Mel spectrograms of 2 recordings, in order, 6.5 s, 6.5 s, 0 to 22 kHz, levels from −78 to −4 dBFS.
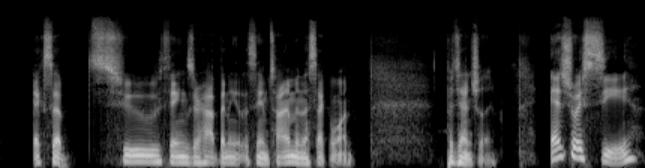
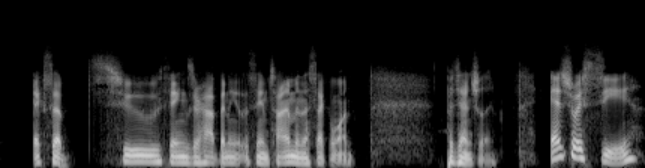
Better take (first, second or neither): first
